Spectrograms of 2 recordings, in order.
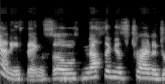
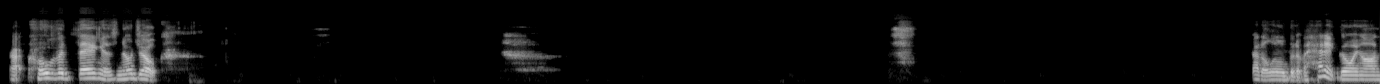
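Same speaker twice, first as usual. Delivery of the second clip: short of breath, lower pitch; 4 semitones lower than usual. Talking to viewers while recovering from covid, out of breath. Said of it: "If I sound like I'm out of breath, I am".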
